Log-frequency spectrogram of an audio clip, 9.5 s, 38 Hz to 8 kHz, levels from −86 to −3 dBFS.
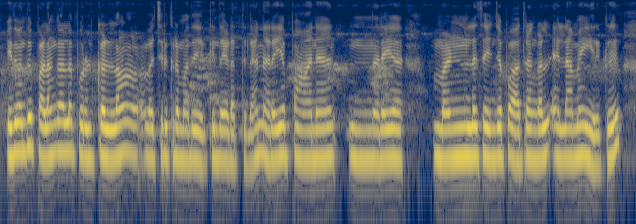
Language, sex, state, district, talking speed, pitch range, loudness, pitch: Tamil, female, Tamil Nadu, Kanyakumari, 105 wpm, 180-195 Hz, -18 LUFS, 190 Hz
